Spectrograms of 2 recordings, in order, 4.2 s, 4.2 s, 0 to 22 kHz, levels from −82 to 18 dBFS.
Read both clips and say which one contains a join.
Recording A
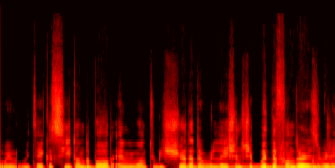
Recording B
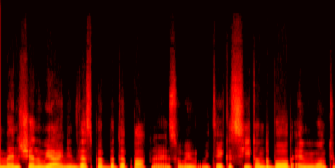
A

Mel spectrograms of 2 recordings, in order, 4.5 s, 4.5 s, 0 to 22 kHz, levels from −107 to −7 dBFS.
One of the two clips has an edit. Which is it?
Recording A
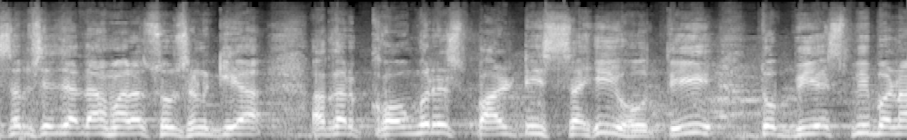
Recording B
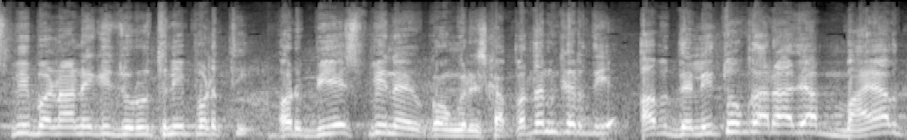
B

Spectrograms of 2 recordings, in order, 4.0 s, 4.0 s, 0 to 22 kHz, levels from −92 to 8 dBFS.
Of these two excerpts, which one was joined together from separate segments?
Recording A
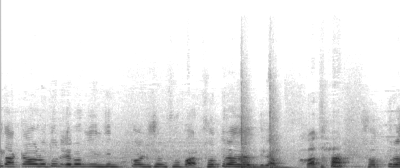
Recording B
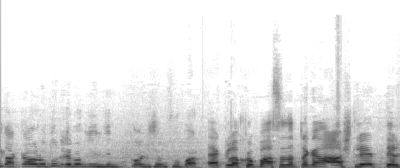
A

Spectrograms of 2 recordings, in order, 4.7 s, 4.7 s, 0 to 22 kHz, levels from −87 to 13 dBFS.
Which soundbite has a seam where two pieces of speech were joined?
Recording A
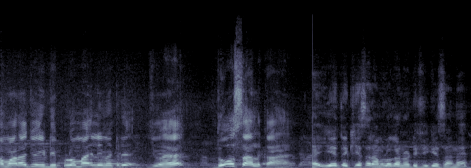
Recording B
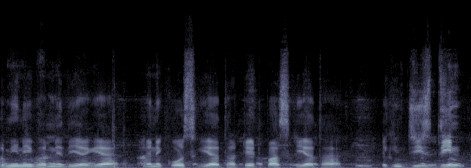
A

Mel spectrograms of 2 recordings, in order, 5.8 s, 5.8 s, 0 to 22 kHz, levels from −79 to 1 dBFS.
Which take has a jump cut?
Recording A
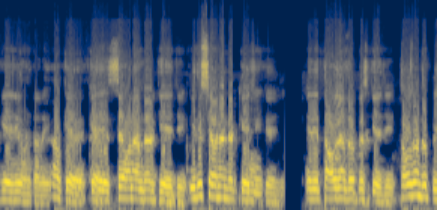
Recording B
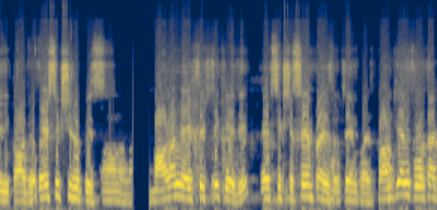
A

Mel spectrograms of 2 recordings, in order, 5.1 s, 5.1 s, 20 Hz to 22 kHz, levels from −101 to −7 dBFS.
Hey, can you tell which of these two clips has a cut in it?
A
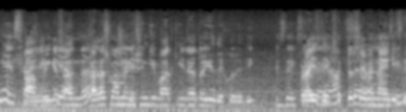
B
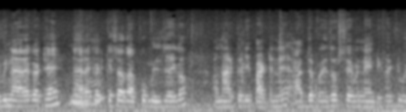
A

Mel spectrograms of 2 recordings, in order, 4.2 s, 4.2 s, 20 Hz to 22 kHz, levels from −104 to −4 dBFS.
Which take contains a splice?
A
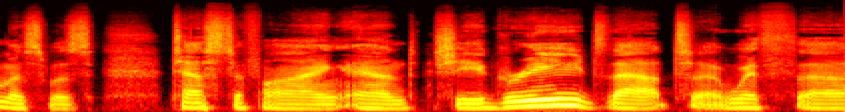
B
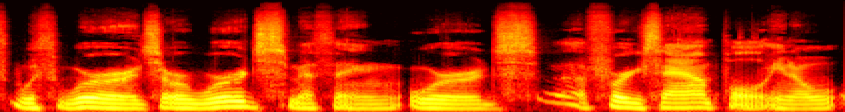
A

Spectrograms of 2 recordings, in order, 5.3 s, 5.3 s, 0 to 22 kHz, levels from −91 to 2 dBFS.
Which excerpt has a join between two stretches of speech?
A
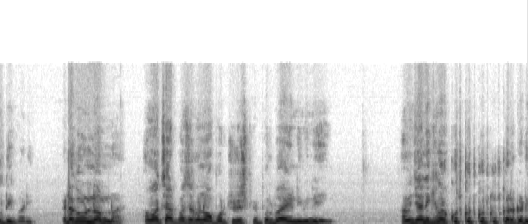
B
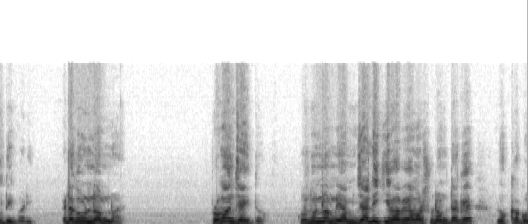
A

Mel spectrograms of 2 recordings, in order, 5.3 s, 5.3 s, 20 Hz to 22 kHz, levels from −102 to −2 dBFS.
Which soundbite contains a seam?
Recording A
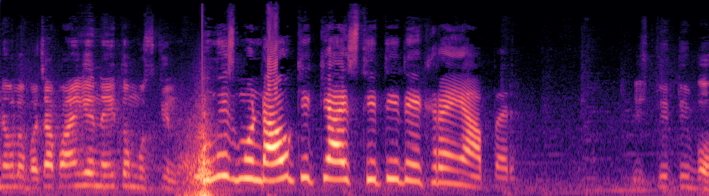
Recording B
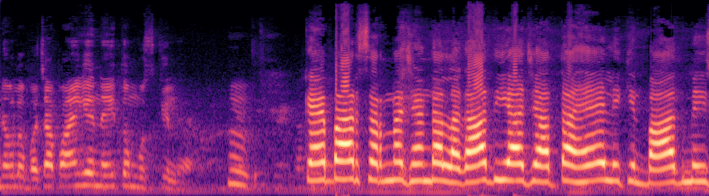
A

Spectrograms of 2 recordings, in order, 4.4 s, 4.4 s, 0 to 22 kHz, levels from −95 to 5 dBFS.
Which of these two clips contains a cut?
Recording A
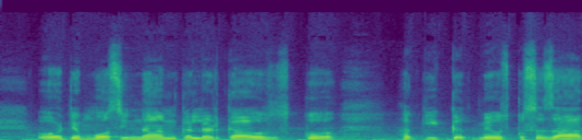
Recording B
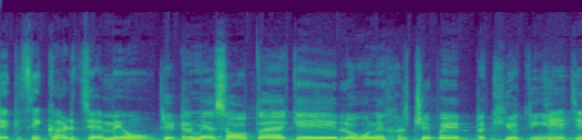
B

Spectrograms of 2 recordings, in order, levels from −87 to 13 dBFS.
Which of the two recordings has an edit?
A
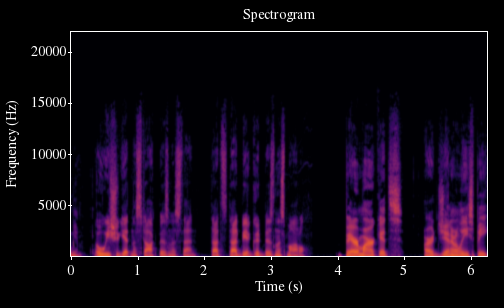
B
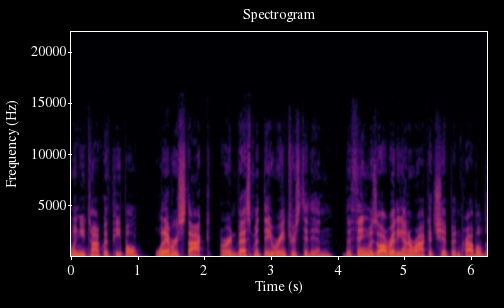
B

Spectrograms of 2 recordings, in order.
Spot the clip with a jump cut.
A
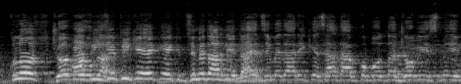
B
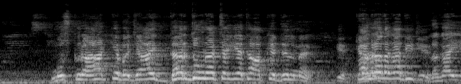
B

